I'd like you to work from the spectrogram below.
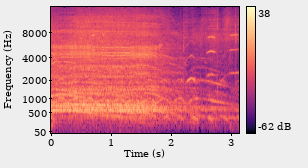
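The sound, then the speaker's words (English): A large live crowd screams and cheers loudly at once, a dense roar of many voices that gradually thins out, leaving a few scattered high-pitched shrieks and whoops near the end. “Now, somebody, everybody in the spot right now, scream.”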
